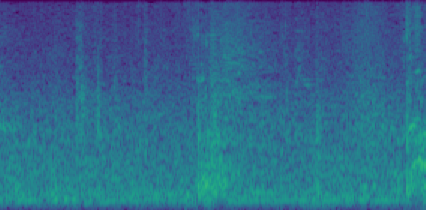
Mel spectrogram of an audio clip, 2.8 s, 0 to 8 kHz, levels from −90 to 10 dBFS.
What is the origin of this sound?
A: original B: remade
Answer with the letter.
A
